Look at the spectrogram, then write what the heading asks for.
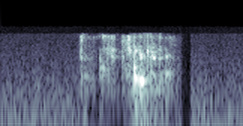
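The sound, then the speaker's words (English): Liquid is poured out as a libation to the north in one short, splashy stream lasting under a second, a soft hissing trickle that rises and cuts off abruptly, with quiet background hiss around it and no talking. “I pour libation to the north, and I say Ashe.”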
